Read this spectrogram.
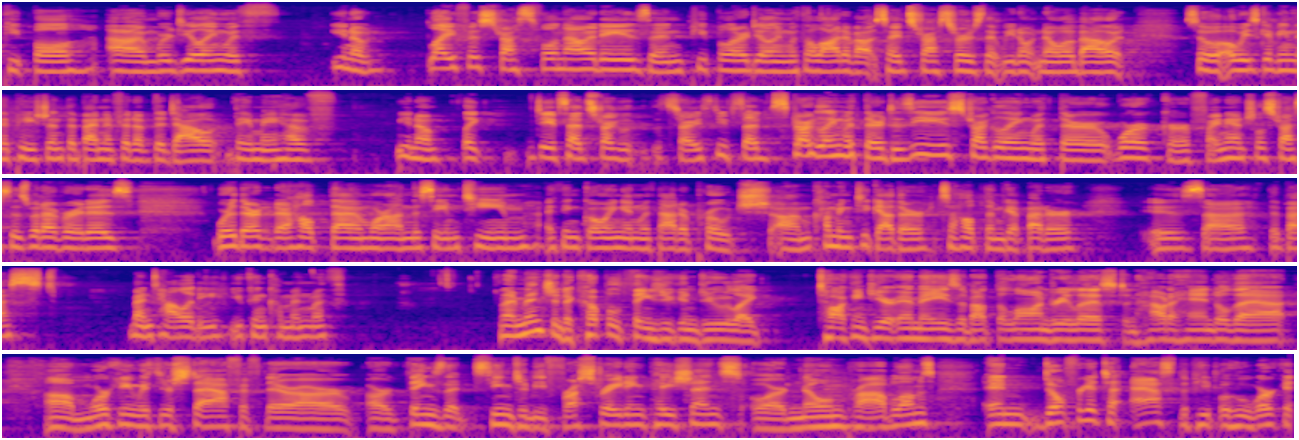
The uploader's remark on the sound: Recorded Live at the Real World Dermatology For Residents Conference in Las Vegas, NV. In front of a live audience at the Real World Dermatology For Residents Conference. Sahara Hotel and Casino in Las Vegas, NV.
